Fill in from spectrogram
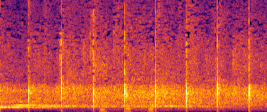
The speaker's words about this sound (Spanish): Otro aplauso para ellas dos.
